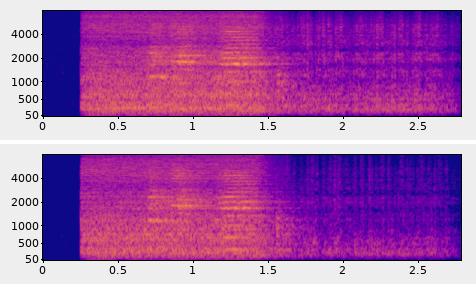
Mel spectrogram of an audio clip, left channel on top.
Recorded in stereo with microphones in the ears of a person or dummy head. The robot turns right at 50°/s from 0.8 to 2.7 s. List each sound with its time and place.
0.2 s a bird: 30° right, 0.7 m; by 1.4 s 5° left, 0.7 m
1.6 s snoring: 60° right (ahead or behind), 0.8 m; by 1.7 s 55° right (ahead or behind), 0.8 m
